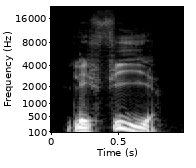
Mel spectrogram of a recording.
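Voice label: "les filles", French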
